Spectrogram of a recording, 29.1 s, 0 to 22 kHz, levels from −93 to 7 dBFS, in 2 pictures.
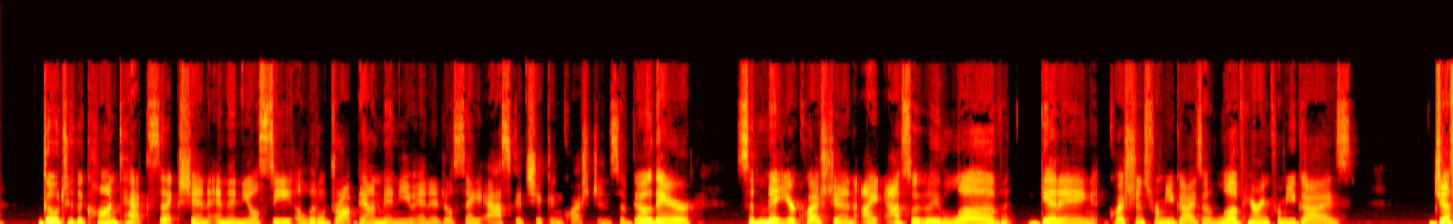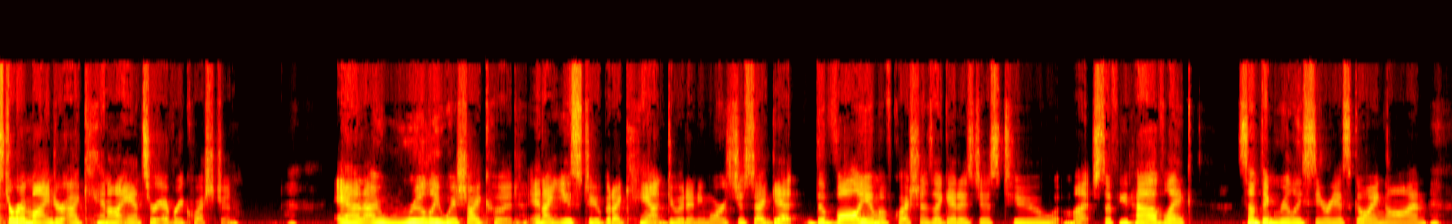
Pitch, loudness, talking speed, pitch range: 205 Hz, -21 LUFS, 185 wpm, 185-225 Hz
